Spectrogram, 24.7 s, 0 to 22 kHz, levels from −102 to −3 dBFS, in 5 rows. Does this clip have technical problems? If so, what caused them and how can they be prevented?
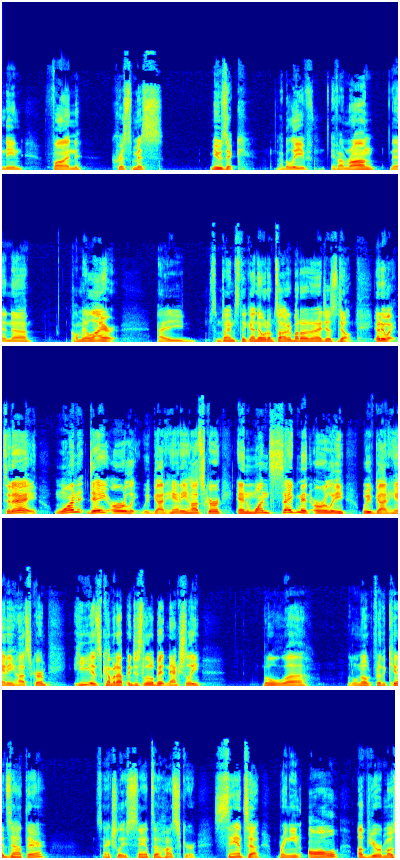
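No, nothing in this speech recording points to a technical problem, so no prevention is needed.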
